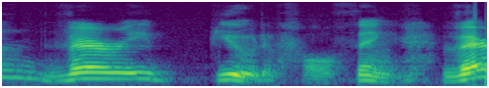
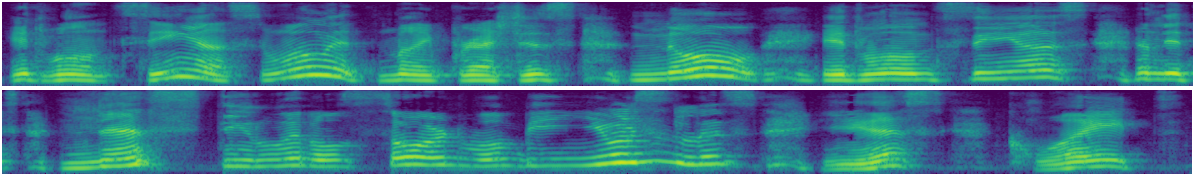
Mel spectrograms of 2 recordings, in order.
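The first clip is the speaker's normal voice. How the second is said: higher, sly creature voice, gloating; scheming Gollum; 6 semitones higher than usual. A narrator's reading. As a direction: plot it aloud with nasty glee. Gollum plotting aloud.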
